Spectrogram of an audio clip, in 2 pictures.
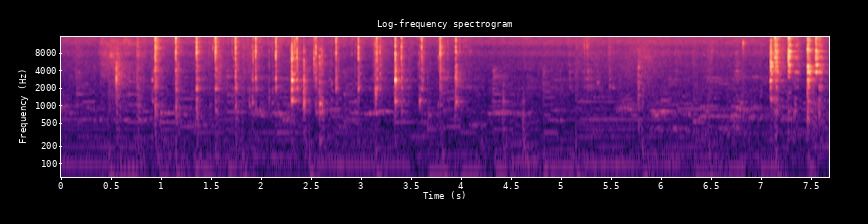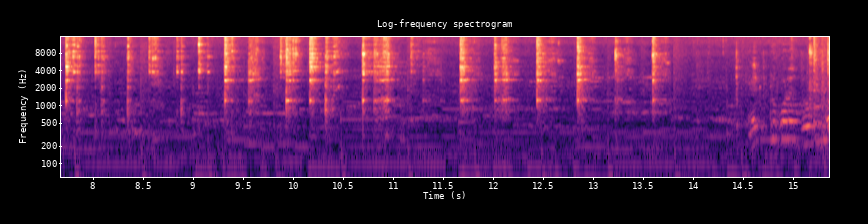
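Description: An egg and milk mixture being stirred in an oiled pan, with repeated scraping and clinking of a utensil against the pan under a soft sizzle, growing more rhythmic and busier in the second half, close by, no talk over it.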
